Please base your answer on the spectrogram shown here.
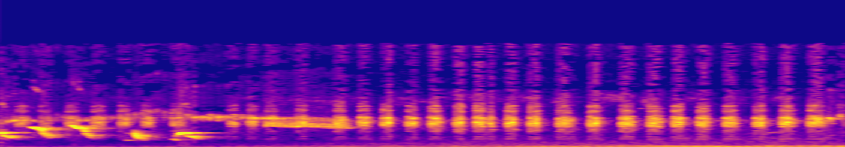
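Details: A female sooty-headed bulbul opens with a few quick downslurred whistles, then breaks into a fast, harsh, scratchy chatter of about four notes a second over a low hum.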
